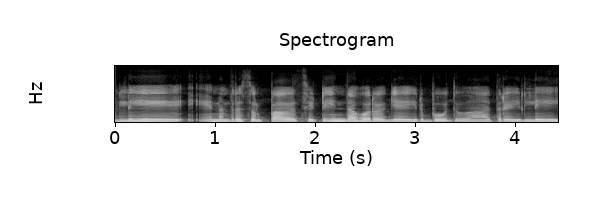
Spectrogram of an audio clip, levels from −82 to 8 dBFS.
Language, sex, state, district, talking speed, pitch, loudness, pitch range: Kannada, female, Karnataka, Dakshina Kannada, 160 wpm, 195 Hz, -15 LUFS, 190-205 Hz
